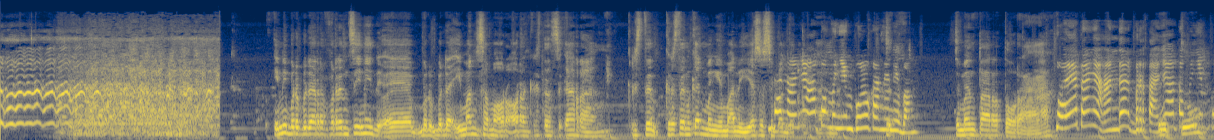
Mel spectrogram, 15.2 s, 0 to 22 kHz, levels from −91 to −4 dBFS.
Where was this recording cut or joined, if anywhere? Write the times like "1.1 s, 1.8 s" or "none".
2.7 s

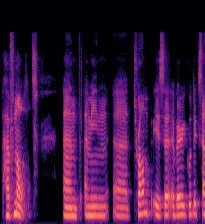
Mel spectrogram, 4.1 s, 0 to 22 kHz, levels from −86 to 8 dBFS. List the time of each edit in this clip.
none

